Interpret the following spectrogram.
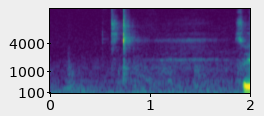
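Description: A single short, sharp click about two-thirds of a second in, with a fainter one just before it, over quiet room tone.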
